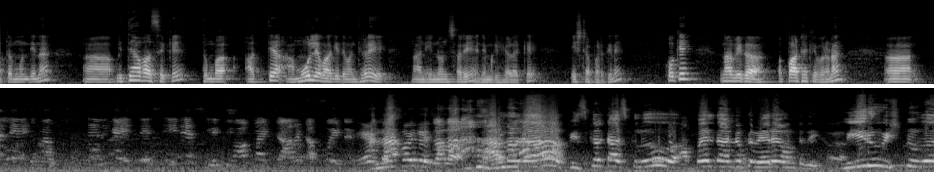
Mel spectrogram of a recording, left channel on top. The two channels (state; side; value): different; both; correlation 0.00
